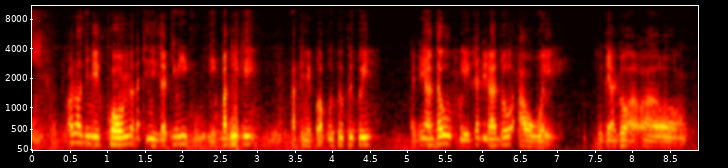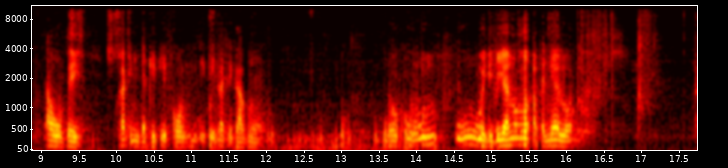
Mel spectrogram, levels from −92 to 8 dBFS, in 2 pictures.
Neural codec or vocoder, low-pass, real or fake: codec, 24 kHz, 1.5 kbps, HILCodec; 9.9 kHz; fake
